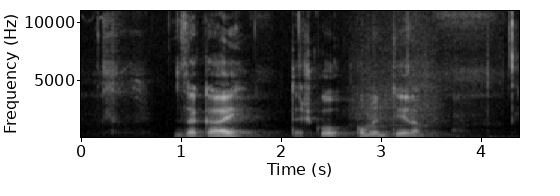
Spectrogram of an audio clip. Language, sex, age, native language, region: Slovenian, male, 50-59, Slovenian, Drava region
